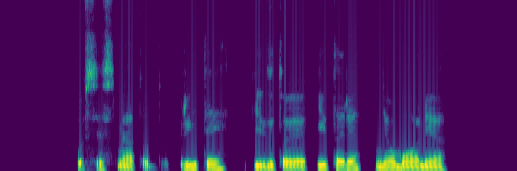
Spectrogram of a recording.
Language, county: Lithuanian, Klaipėda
